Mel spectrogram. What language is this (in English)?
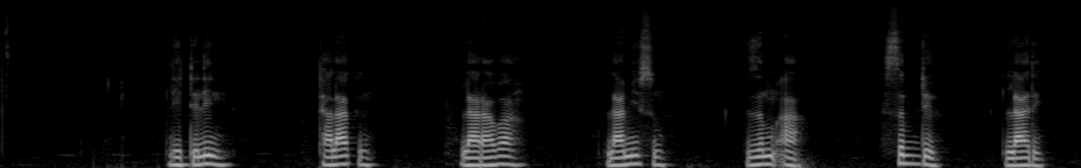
Afade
